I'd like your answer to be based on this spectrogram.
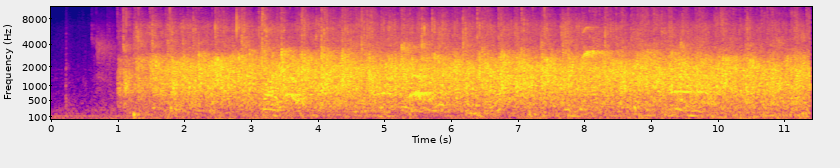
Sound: applause, cheering

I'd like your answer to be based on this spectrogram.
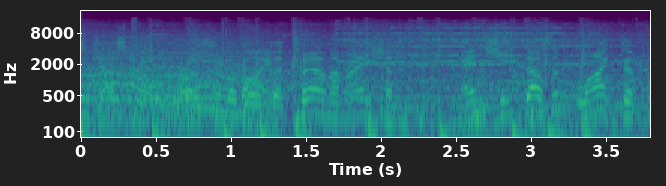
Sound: bell rings

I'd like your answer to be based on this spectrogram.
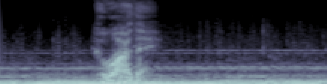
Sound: low Voice

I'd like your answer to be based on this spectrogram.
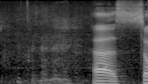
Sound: chuckling

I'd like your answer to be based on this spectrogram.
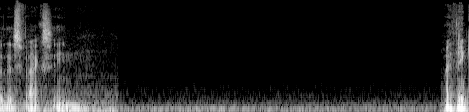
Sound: silence

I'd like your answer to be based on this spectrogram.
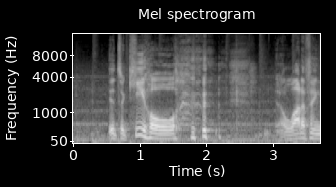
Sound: laughing

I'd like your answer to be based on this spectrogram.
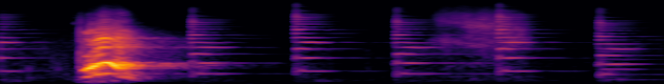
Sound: Mikio grunts

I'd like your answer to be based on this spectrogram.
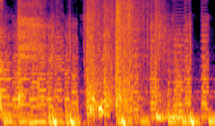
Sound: splash

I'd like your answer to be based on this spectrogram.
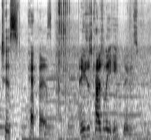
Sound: crunching

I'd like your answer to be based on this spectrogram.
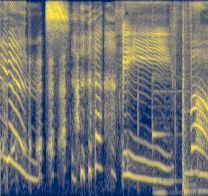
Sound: giggles

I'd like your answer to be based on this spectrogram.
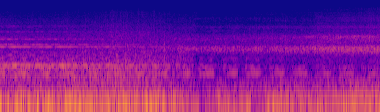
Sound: wind rumbling

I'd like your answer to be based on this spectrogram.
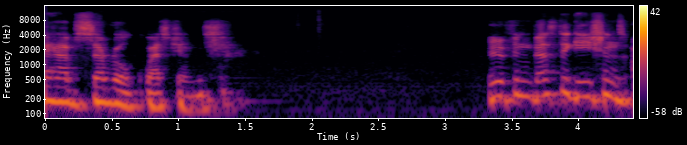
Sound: silence

